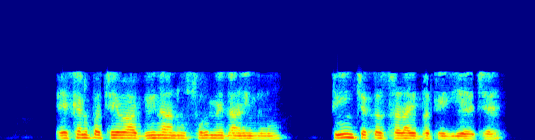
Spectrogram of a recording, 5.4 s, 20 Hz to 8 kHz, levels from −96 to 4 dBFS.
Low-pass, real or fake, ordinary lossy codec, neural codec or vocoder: 7.2 kHz; fake; AAC, 16 kbps; codec, 24 kHz, 6 kbps, HILCodec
